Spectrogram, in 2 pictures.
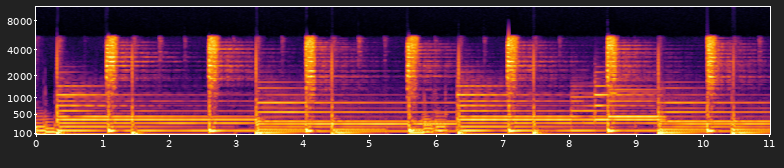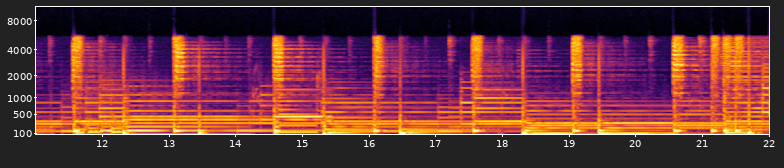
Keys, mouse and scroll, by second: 1.3 click, 1.4 click, 1.7 click, 1.7 double click, 2.1-2.8 scroll down 2, 2.8 click, 2.9 click, 3.5 click, 3.6 click, 4.9 click, 4.9 click, 5.8 click, 5.9 click, 9.6 scroll up 1, 10.6 click, 13.0 click, 13.1 click, 14.0 click, 14.1 click, 14.8 click, 15.1 scroll down 2, 15.7 click, 15.7 click, 18.3 click, 18.4 click, 18.8-19.4 scroll down 3, 18.9 click, 21.5 click, 21.6 click.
